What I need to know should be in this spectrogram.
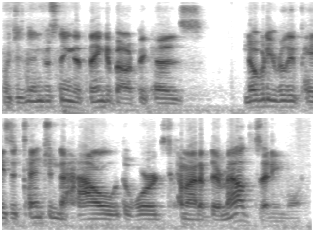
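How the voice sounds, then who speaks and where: A man's voice: on the low side, fairly quick, sharp tone, husky, rough recording. A man talking in a casual chat, rambling and emphatic with many restarts. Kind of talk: casual conversation.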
